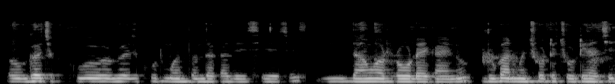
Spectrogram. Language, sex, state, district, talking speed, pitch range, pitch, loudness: Halbi, male, Chhattisgarh, Bastar, 80 wpm, 130-140 Hz, 135 Hz, -24 LUFS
